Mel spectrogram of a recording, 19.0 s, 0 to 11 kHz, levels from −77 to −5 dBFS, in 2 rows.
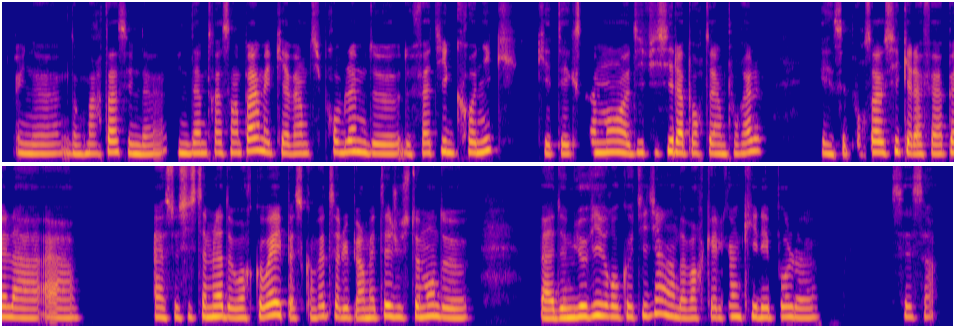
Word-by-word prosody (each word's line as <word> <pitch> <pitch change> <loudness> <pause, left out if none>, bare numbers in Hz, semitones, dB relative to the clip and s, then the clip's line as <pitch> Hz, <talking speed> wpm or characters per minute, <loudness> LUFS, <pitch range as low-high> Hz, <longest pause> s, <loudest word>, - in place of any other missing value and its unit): une 195 0 -2
donc 190 -1 -2
Martha, 195 +3 +1
c'est 215 -3 -3
une 190 +4 0
une 200 -1 +2
dame 205 +1 0
très 210 +1 -4
sympa, 215 +5 +2
mais 215 -4 +1
qui 210 - -4
avait 195 -1 -1
un 195 0 -2
petit - - -9
problème 225 0 +1
de 190 -1 0
de 190 - -5
fatigue 205 +3 -1
chronique, 225 +6 -1 0.2
qui 195 - -4
était 185 +1 -5
extrêmement, 215 +3 +1
heu, 195 - 0
difficile 210 +2 0
à 205 - +6
porter, 200 0 -4
hein, 190 -1 +1
pour 195 +2 -4
elle. 240 +2 0 0.6
Et 190 -2 0
c'est 180 +1 -5
pour 185 - -14
ça 220 +3 +4
aussi 215 +2 0
qu'elle 215 -5 +2
a 190 - +1
fait 190 +1 -3
appel 205 +2 +1
à 185 0 -1
à 190 - -5 0.8
à 205 -1 +2
ce 200 +2 -1
système-là 205 +3 +3
de 205 - 0
Workaway, 205 +6 +4
parce 190 -6 -2
qu'en 190 - -5
fait, 215 +2 -2
ça 215 - -1
lui 195 0 0
permettait 190 +4 +2
justement 205 +2 +1
de, 190 -2 0 0.7
bah, 180 -2 +3
de 190 +2 +3
mieux 200 +3 +7
vivre 225 0 +4
au 210 - +2
quotidien, 225 +6 -1
hein, 220 - +1
d'avoir 190 -1 -2
quelqu'un 200 +2 -2
qui 210 0 -2
l'épaule, 195 +1 0
heu 190 +1 -2 0.7
c'est 215 -3 -5
ça. 205 +1 -8
200 Hz, 210 wpm, -23 LUFS, 190-215 Hz, 0.8 s, mieux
